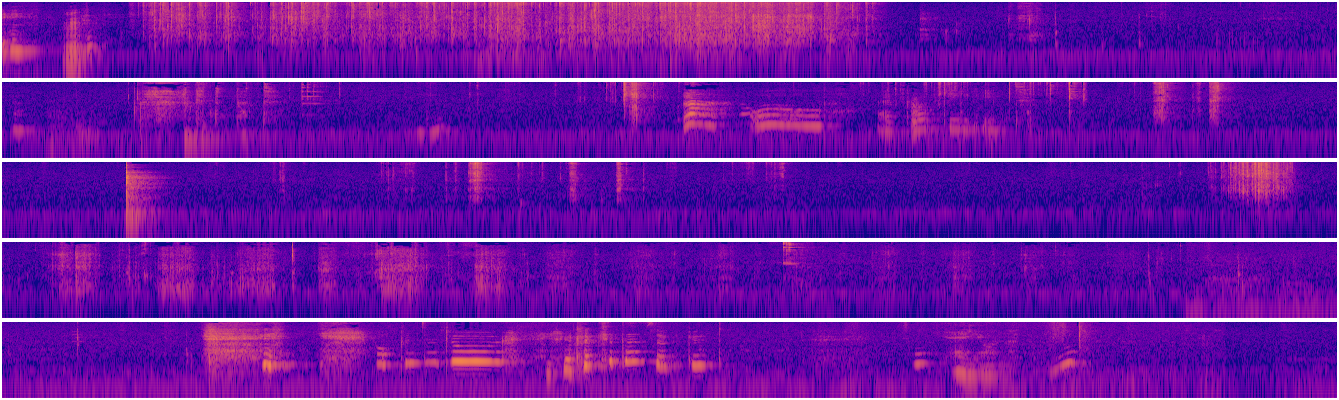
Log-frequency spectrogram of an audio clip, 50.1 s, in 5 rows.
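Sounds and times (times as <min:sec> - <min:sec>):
plastic wrapper crinkling: 0:01.0 - 0:06.7, 0:29.1 - 0:29.8.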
